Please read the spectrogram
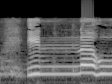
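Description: A woman reciting the Quran in melodic tajweed style, holding one long drawn-out syllable on a steady pitch from about half a second in, with a brief dip in pitch near the end.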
